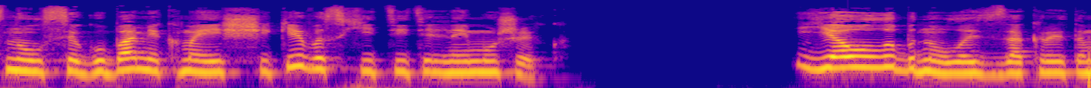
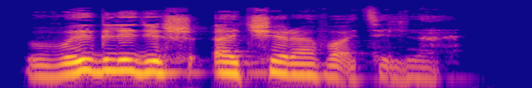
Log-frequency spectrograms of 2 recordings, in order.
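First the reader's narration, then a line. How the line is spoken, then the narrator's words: Low husky male voice. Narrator (Russian): Низким с хрипотцой голосом выдал мне комплимент мечта всего женского пола от 10 и до 90 лет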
